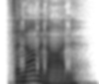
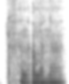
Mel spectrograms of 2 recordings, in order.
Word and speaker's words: phenomenon: Let's get the make sure we're saying it right. As I whisper into your ear. Y'all see this? What it do? What it do YouTube? What it do Twitch? Phenomenon. Phenomenon. Noumenon. Noumenon. Phenomenon and noumenon.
